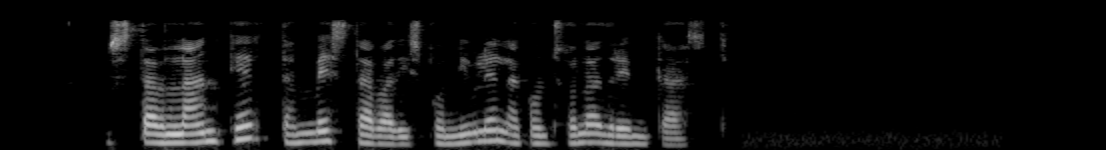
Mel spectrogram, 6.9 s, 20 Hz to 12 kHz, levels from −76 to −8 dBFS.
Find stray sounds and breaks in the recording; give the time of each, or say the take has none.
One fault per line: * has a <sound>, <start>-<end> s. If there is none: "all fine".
all fine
